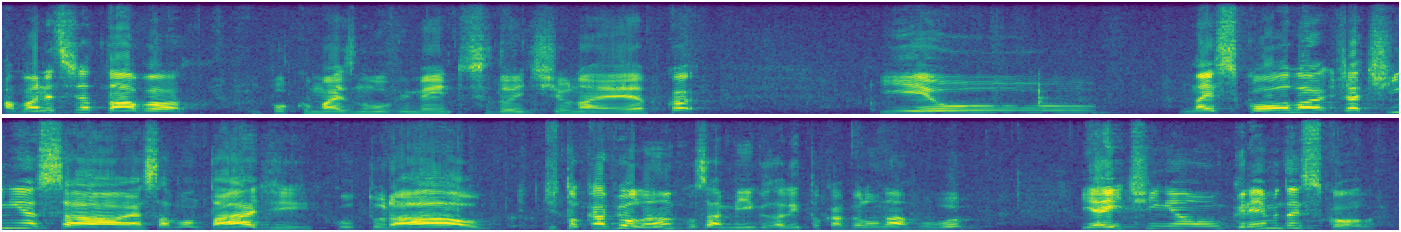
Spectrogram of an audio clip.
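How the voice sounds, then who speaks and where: A man with a high voice speaks with lively intonation over noticeable background noise. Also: moderate pace. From Cajamar, São Paulo state, Brazil. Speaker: communicator and musician. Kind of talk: casual chat.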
